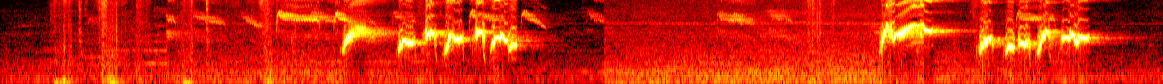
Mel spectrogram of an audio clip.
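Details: Red-whiskered bulbul in excited 'ché' competition song used to provoke males; after soft clicks, a quick string of bright, dipping warbled chirps, a noisy pause, then a second similar chattering phrase.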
